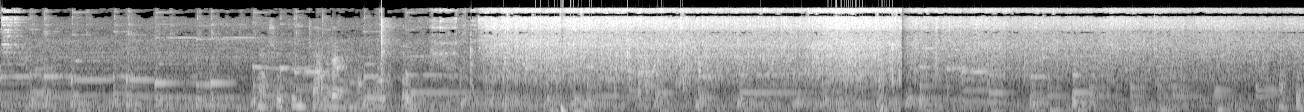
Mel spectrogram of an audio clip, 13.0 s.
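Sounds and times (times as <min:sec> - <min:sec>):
vegetables sizzling in hot oil: 0:04.8 - 0:13.0.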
